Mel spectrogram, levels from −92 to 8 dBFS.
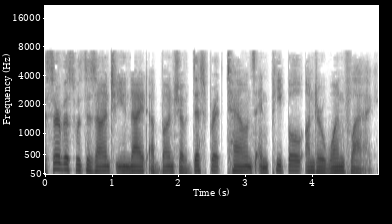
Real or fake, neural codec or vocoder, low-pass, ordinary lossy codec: fake; codec, 16 kHz, 0.5 kbps, X-Codec, WavLM features, trained on Multilingual LibriSpeech; 7.2 kHz; MP3, 32 kbps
